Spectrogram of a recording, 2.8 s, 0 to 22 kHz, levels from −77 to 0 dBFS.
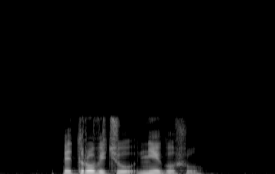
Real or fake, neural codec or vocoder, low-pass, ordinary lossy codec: real; none; 7.2 kHz; none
